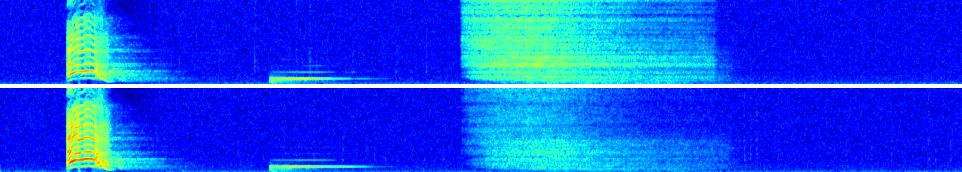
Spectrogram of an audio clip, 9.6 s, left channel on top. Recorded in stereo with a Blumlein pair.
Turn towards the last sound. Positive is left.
turn(degrees=45)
